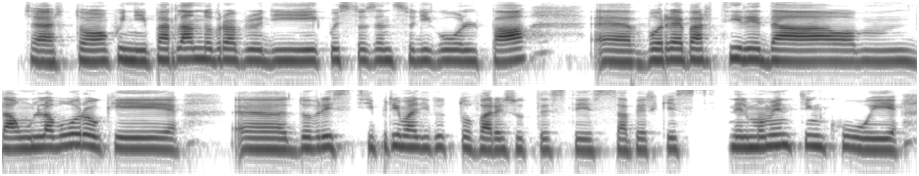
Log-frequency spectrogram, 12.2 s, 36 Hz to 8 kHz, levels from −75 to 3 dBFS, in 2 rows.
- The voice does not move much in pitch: Yes, narrow, 1.8 semitones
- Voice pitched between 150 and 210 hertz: Yes, medium, 185 Hz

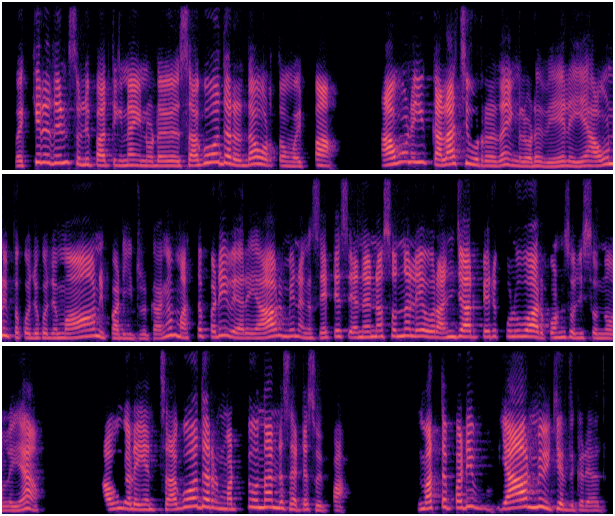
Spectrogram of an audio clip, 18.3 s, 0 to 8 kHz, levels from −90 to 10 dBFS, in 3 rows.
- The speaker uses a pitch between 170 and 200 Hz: No, very high, 255 Hz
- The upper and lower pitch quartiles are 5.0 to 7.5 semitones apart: Yes, wide, 5.4 semitones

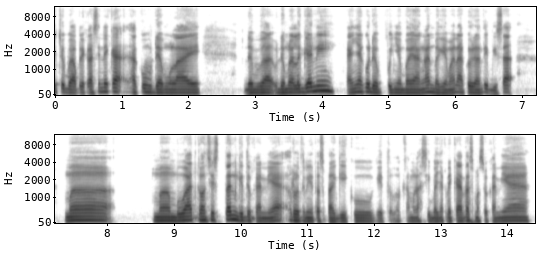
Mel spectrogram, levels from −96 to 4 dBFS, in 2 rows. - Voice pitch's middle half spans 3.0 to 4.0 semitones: No, narrow, 2.5 semitones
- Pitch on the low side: Yes, low, 115 Hz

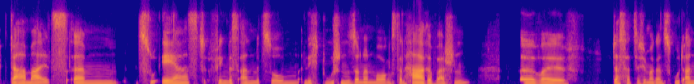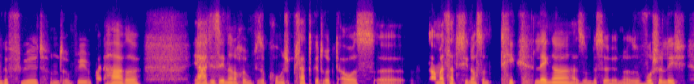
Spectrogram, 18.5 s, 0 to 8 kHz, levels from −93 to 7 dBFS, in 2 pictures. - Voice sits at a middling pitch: No, low, 115 Hz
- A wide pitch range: Yes, wide, 5.7 semitones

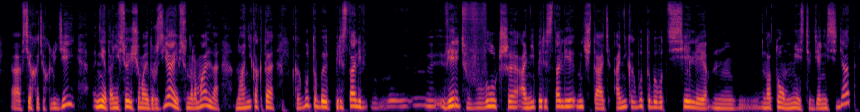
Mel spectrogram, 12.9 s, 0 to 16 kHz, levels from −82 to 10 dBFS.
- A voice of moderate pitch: Yes, medium, 175 Hz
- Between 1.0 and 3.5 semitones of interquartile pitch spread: No, average, 4.5 semitones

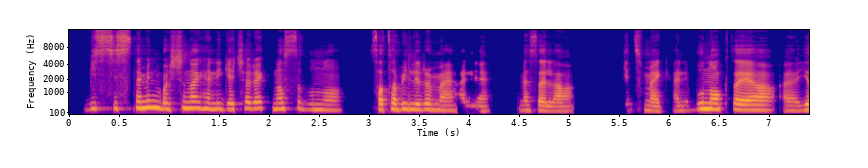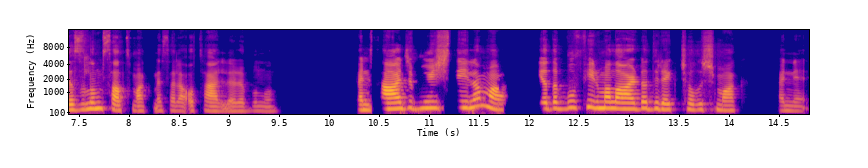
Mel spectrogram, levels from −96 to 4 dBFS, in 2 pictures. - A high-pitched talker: Yes, high, 205 Hz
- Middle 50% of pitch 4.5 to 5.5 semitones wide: Yes, average, 4.9 semitones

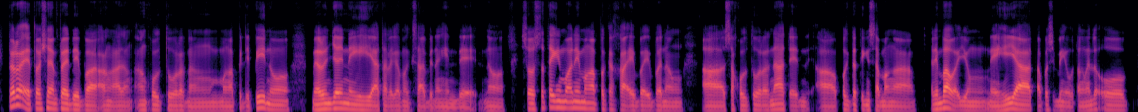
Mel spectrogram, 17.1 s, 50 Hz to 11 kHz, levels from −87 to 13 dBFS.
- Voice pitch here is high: No, very low, 95 Hz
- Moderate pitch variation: Yes, average, 3.5 semitones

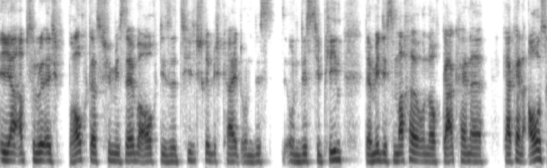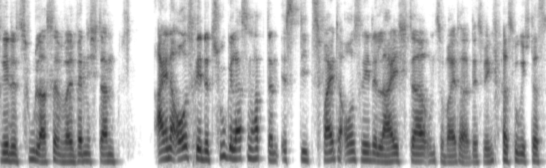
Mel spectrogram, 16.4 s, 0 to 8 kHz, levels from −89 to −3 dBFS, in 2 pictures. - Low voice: Yes, low, 130 Hz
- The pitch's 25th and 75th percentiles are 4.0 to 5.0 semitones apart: No, average, 2.9 semitones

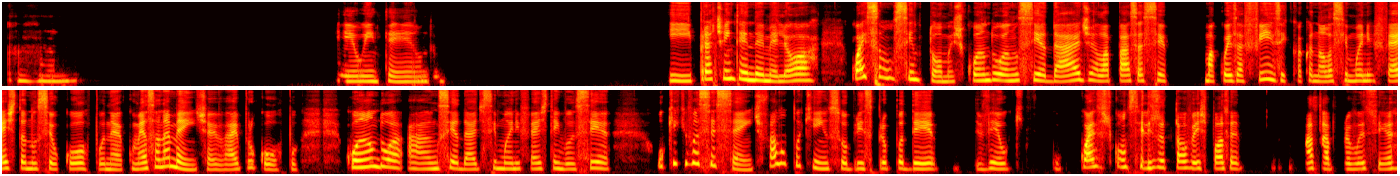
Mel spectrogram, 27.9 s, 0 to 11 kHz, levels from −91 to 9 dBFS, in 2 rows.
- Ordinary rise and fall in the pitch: Yes, average, 3.1 semitones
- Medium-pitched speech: No, high, 225 Hz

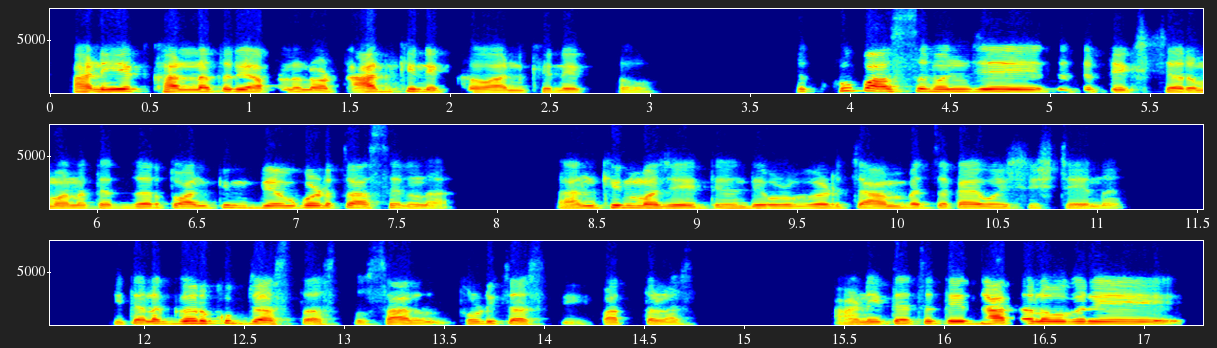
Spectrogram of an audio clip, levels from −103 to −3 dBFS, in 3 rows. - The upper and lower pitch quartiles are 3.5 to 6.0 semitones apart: Yes, average, 3.8 semitones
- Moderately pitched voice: Yes, medium, 180 Hz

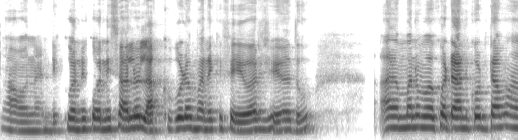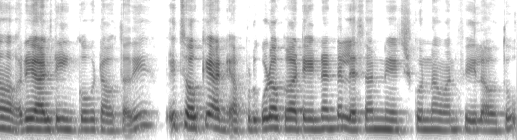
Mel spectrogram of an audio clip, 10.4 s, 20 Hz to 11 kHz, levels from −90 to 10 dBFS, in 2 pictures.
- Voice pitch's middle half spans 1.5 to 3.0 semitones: Yes, narrow, 2.4 semitones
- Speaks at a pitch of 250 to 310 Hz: No, high, 195 Hz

